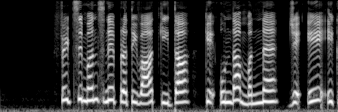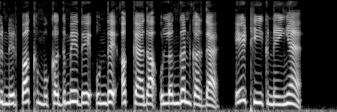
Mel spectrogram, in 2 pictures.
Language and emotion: Dogri, neutral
